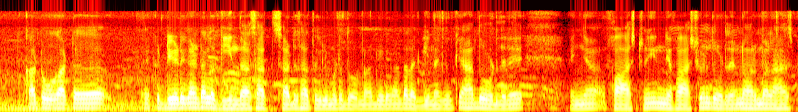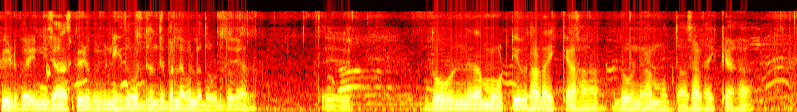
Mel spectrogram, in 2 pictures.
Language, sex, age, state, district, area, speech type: Dogri, male, 18-30, Jammu and Kashmir, Kathua, rural, spontaneous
